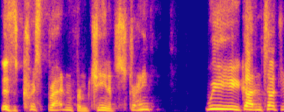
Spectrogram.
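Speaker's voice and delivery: stiff, formal manner. Recounting a caller who said the speaker's full name: imitating Chris Bratton's mock-formal tone. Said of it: "like so like formal".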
